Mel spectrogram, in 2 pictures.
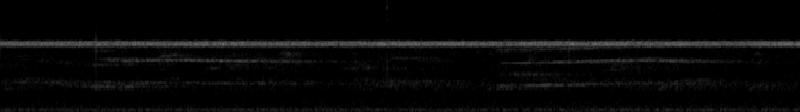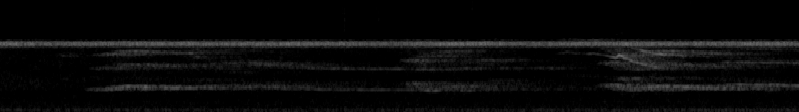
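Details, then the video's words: Golden jackal pack howling: several overlapping wavering, sliding howls layered at different pitches, rising and falling through the clip, over a steady high-pitched insect-like drone and faint low background hum. "GOLDEN JACKAL - HOWLING PACK"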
